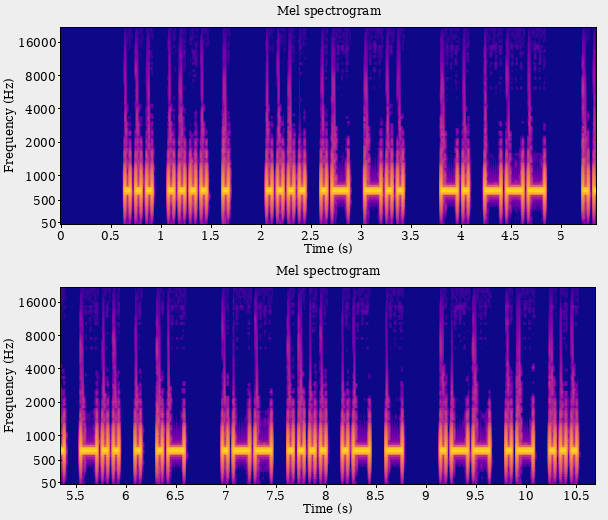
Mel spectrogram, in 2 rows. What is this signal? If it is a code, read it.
Morse code, heard as a keyed tone, about 22 wpm, 700 Hz. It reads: SHE HAD NO IDEA WHAT WAS
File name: Sentences with 7-Word Phrases - 22wpm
